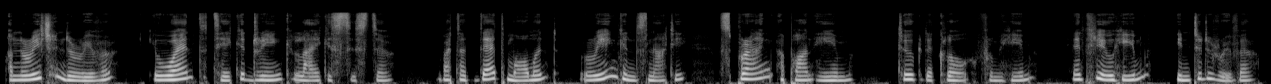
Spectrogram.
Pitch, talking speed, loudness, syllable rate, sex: 220 Hz, 160 wpm, -20 LUFS, 4.2 syllables/s, female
